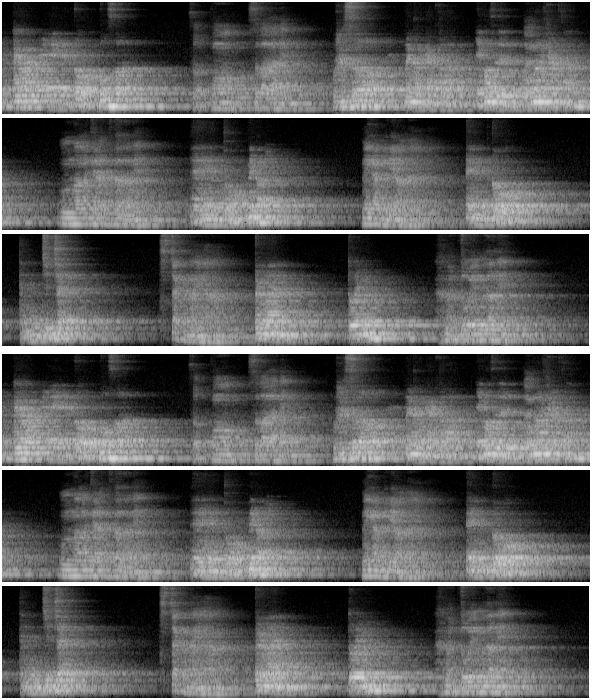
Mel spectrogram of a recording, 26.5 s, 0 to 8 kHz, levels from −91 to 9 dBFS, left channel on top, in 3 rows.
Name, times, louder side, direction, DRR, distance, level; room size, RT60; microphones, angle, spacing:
voice 1, 0.2-1.9 5.0-5.7 6.0-6.8 7.1-8.6 11.6-12.9 15.8-16.5 17.9-18.6 21.4-21.9 22.8-23.2, equal, 60° left, -8 dB, 1.0 m, -16 dB
voice 2, 2.9-4.3 7.8-8.2 9.7-11.0 14.2-15.3 20.0-21.0 24.1-25.3, equal, 10° right, -7 dB, 0.4 m, -23 dB
4.0 x 2.7 x 2.3 m, 2.4 s
head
